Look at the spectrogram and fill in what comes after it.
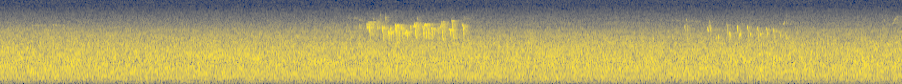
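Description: Steady rushing background noise, with two short bouts of rapid, high chattering bird calls: a louder one about seven seconds in and a fainter one, falling slightly in pitch, near fifteen seconds.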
